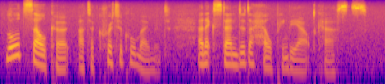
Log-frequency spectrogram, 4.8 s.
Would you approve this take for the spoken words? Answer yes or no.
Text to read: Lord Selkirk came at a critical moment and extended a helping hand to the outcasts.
no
